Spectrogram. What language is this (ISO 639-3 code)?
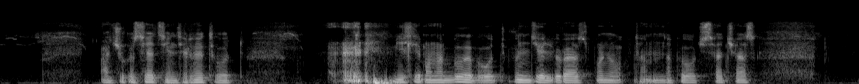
rus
